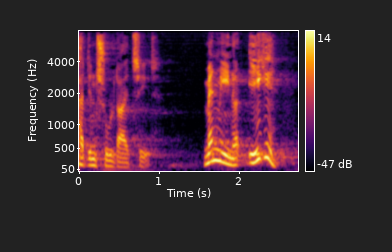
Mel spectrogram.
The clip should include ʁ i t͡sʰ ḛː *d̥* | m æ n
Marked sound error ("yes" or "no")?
no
